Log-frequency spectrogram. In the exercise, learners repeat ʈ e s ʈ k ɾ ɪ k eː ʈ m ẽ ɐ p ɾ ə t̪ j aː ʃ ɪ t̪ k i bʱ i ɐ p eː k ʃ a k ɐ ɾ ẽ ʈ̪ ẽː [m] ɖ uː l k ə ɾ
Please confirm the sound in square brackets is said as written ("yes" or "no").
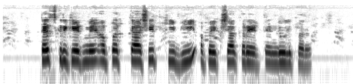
no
